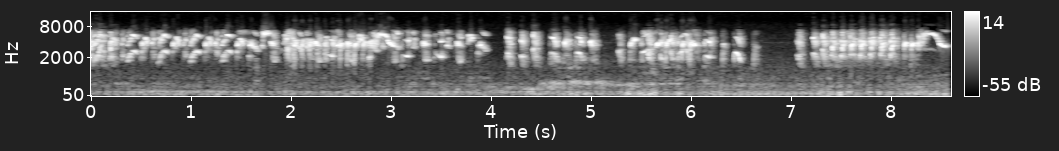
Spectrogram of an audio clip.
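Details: Female sooty-headed bulbul calling the male, used as a mating lure: dense, rapid high chattering in long bursts, broken by short pauses near three, four and seven seconds, with faint low background hum.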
